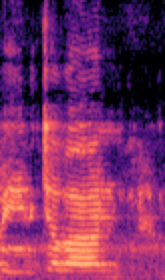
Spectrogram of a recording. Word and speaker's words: বীর্যবান: develop হয়ে গেছে উচ্চারণে শুধু ওই ওখানে বিরিয়বান হবে ওটা অন্তর্জ হবে না বুঝেছেন আমি এগুলোতে সেই বিন্দিগুলো লাগাইনি আর কি এটা বিরিয়বান একবার বলুন বিরিয়বান কোথাও অন্তরজগনে কেউ নেই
